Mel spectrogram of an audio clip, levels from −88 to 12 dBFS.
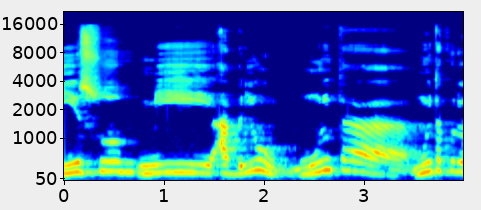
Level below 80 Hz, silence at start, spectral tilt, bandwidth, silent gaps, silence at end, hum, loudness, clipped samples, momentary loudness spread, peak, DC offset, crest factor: -72 dBFS; 0 s; -4.5 dB/octave; 16 kHz; none; 0 s; none; -22 LUFS; under 0.1%; 5 LU; 0 dBFS; under 0.1%; 20 dB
